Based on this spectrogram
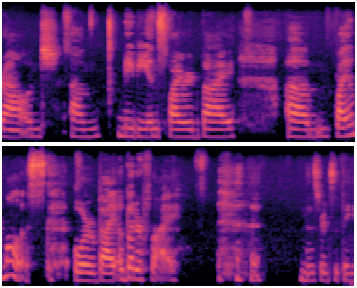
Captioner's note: giggles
